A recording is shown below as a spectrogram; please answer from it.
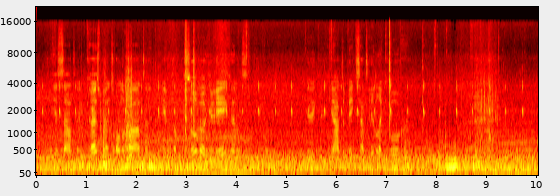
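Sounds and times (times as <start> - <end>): engine and road rumble: 0.0 - 10.0
faint regular ticking: 0.0 - 10.0.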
